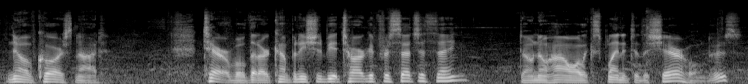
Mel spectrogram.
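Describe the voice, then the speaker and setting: Man as a smug, low-voiced corporate executive. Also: lively intonation, a little fast, a bit bright, slight background noise. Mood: polite, restrained. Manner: formal, self-assured, pointed. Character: smug, smooth-talking male corporate executive. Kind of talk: audio drama acting.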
